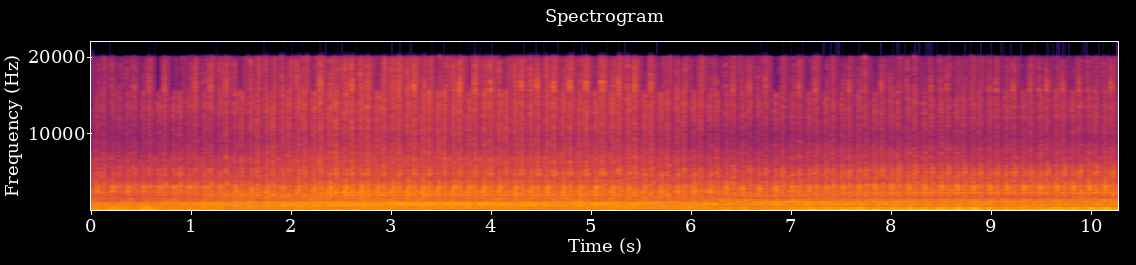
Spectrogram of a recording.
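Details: 1972 Range Rover V8 with idle being adjusted from about 775 down to below 700 rpm: steady, even idle with a soft regular patter of about three beats per second, settling lower and sounding healthy.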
